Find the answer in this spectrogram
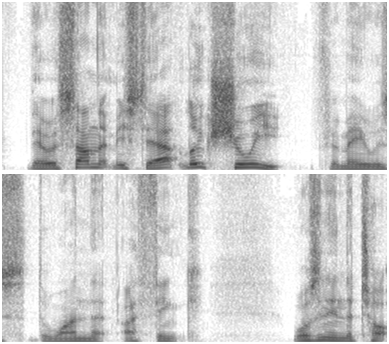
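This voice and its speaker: In an Australian accent, a man talks at a moderate pace, the sound dry and close with no echo on a very clean recording with a silent background. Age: 20s. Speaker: podcast host. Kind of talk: casual chat. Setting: studio.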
